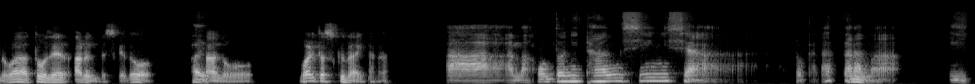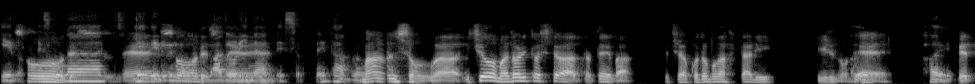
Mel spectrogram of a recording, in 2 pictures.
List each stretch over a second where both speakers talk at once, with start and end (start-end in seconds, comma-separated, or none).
9.9-12.5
